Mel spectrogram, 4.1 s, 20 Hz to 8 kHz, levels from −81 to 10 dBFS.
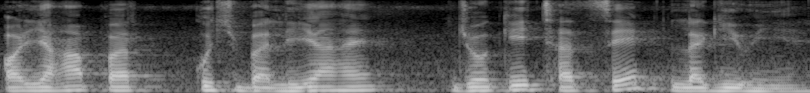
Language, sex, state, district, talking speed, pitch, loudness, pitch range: Hindi, male, Uttar Pradesh, Lucknow, 190 wpm, 115 Hz, -14 LUFS, 105-125 Hz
